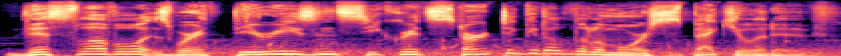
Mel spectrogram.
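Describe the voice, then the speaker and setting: A man's voice: fairly high pitch, big pitch swings, brisk, over music. A man giving scripted narration about gaming secrets, informative with a lightly playful touch.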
